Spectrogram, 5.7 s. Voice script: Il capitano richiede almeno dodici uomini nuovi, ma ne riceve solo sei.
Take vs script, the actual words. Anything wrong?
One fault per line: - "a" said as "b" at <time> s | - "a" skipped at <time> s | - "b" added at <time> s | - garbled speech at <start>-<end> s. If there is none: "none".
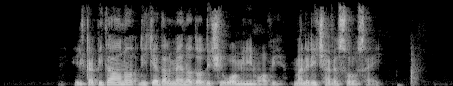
none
